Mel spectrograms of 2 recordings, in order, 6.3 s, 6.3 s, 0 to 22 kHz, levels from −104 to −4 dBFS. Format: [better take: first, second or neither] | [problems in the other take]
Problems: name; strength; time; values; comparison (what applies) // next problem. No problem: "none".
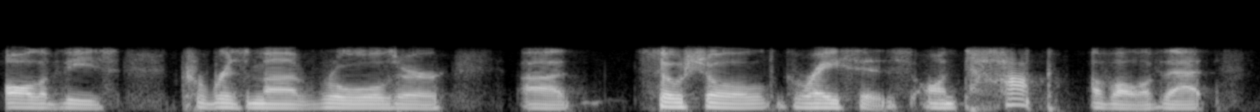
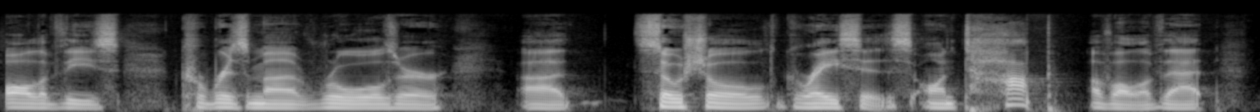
second | garbled, watery; badly; nothing above 4 kHz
